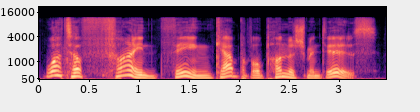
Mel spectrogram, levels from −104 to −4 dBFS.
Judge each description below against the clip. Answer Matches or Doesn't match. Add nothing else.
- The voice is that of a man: Matches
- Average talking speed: Doesn't match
